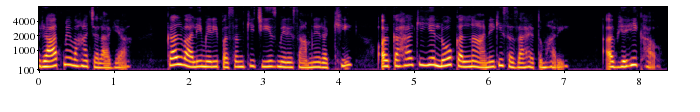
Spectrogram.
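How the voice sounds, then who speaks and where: Calm woman reading a love story, warm mellow voice, no room sound at all. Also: on the high side, creaky, no room sound. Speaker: narrator. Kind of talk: reading a romance novel aloud, first person.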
